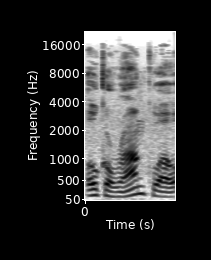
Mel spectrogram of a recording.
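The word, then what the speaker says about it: Okoronkwo: some pressure a sack for Houston that's agbania okaranquo I think is how you say his full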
